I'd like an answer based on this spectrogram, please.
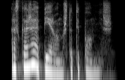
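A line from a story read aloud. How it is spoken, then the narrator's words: Gentle request. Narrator (Russian): мягко попросила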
